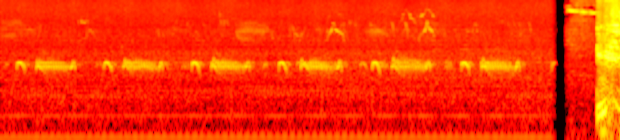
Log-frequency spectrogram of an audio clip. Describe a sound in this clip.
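A dove coos repeatedly in a soft, rhythmic call.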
